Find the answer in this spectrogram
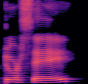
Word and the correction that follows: D'Orsay: D'Orsay. She's got a little God's comment in there. It's like a D apostrophe.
